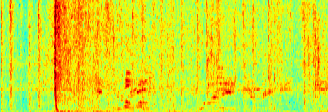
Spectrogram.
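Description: Video game gunfire laying down covering fire during a fast firefight, a sharp burst near the start followed by a dense, continuous clatter of shots under a busy mix of other game noise.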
